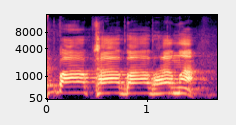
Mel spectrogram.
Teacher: क्योंकि पा बोलते वक्त होठ मिलेंगे ही, इसलिए इसको ओष्ठ से उच्चारित बोला जाता है।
